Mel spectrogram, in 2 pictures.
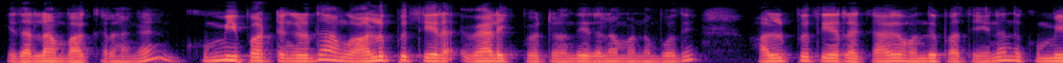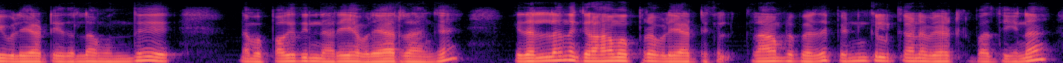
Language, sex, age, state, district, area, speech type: Tamil, male, 30-45, Tamil Nadu, Namakkal, rural, spontaneous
